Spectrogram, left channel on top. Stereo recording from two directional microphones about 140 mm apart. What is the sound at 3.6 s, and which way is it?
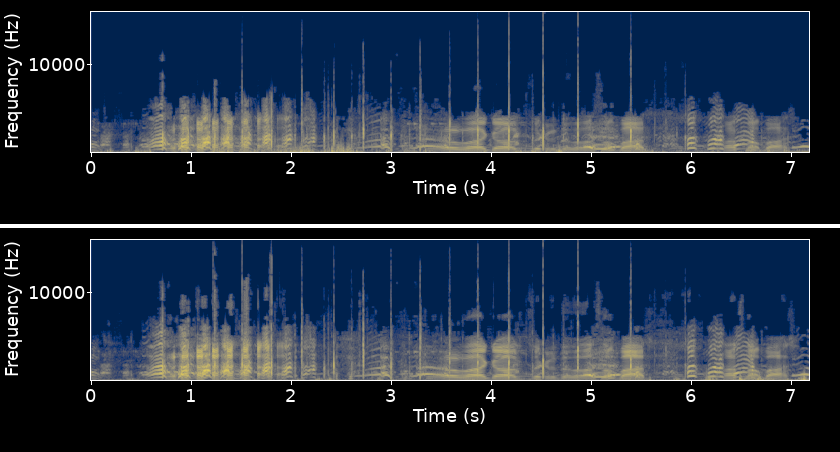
Speech, 10° right (ahead or behind).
